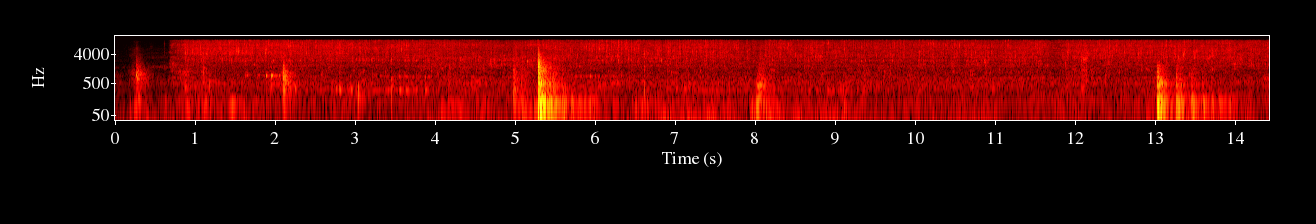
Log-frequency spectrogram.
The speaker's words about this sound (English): Okay, let me wash your hands.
